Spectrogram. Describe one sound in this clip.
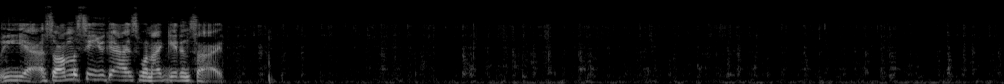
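Rain patters steadily on a car's roof and windows.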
